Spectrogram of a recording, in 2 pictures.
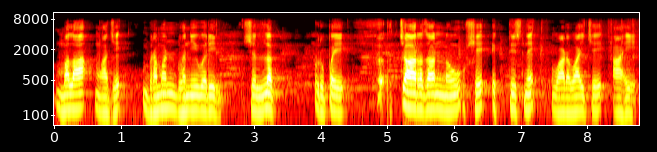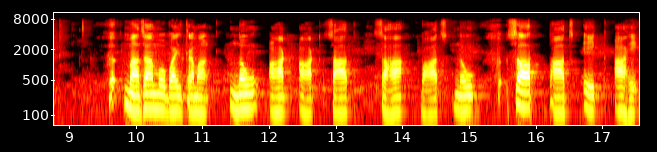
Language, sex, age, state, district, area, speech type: Marathi, male, 60+, Maharashtra, Kolhapur, urban, read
